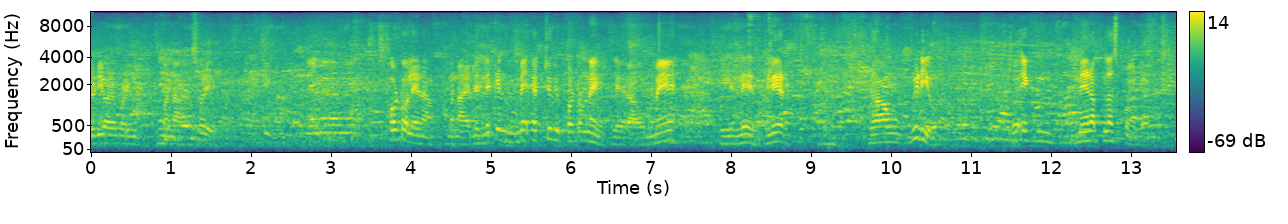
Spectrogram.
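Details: Adult man who stammers, with mouth ulcers affecting his lips, on day 68 of daily stammering practice in a hospital; stuttering.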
